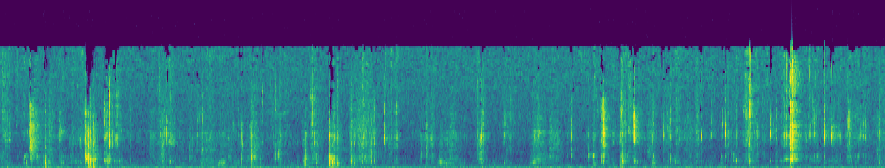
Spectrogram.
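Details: Alaskan Malamute eating a duck carcass, calm with no aggression while a hand is near its mouth; quiet crunching and chewing of bones with occasional louder cracks over a steady low hum indoors.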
